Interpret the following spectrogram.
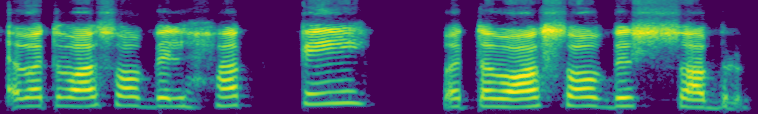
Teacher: اور وتواصوا بالحق وتواصوا بالصبر، اور با پہ کلکلا کریں گے اور را رکتے وقت موٹا اونچا ہو جائے گا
